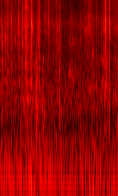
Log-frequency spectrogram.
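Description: Tractor engine idling with a steady low hum, heard from the open cab; a few faint clicks about half a second in.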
